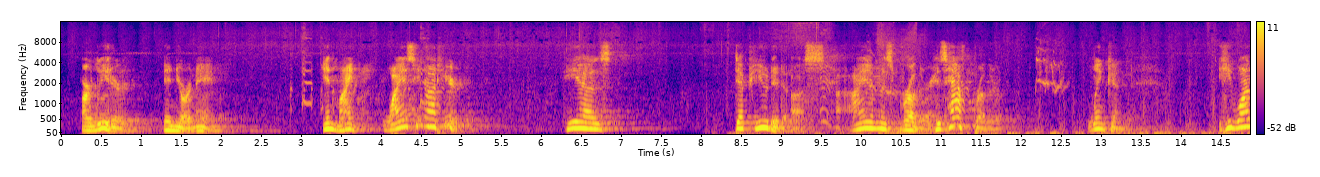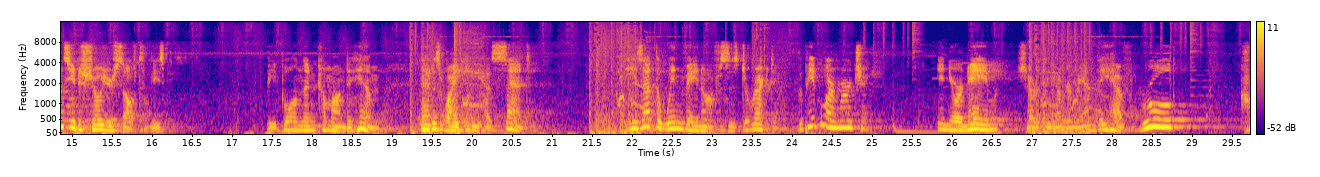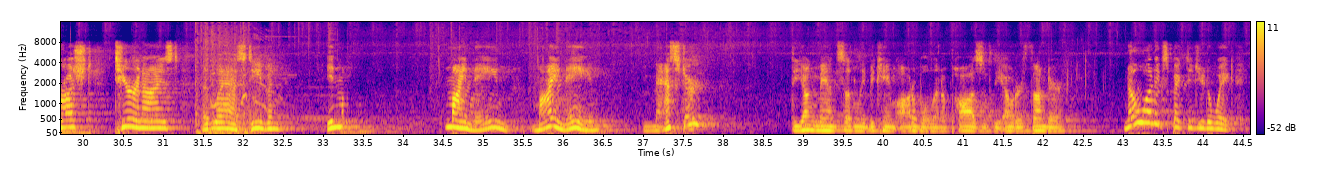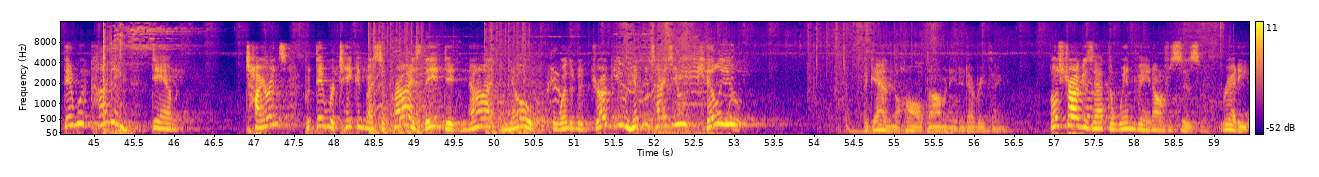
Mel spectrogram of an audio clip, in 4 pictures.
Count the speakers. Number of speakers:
1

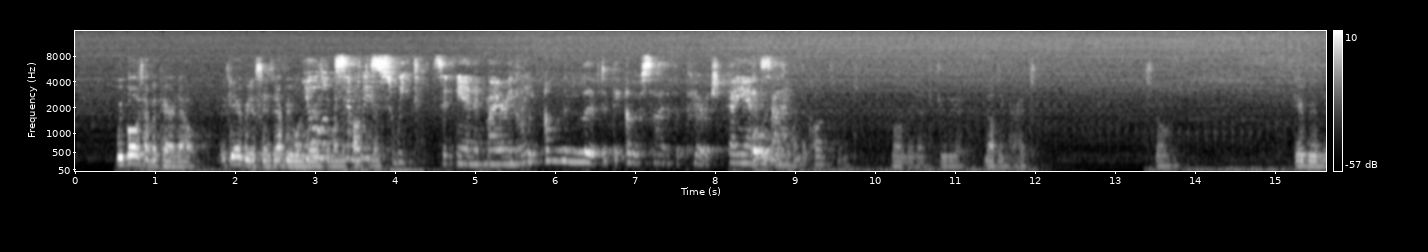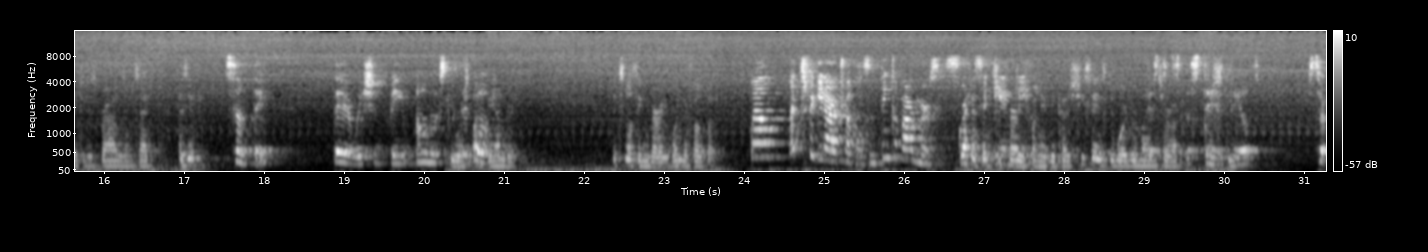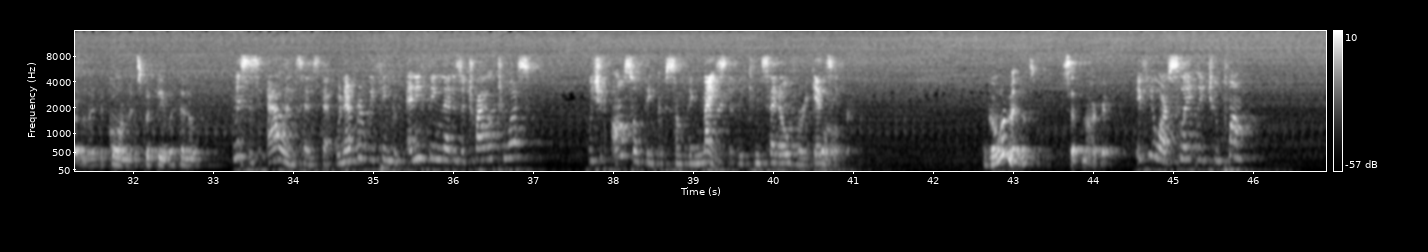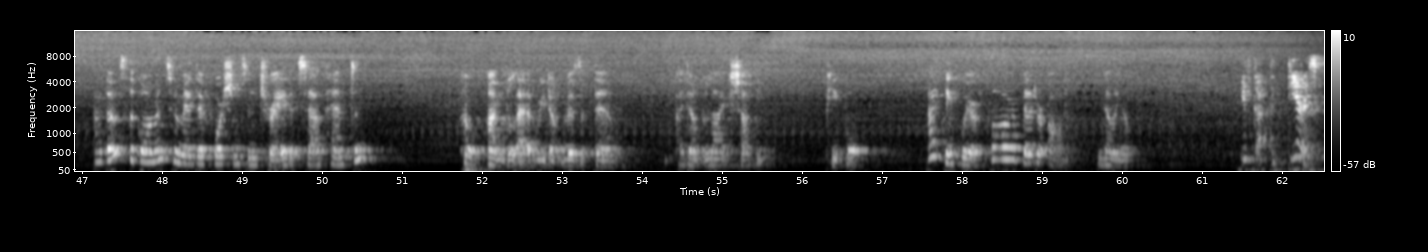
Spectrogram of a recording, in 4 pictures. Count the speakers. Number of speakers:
3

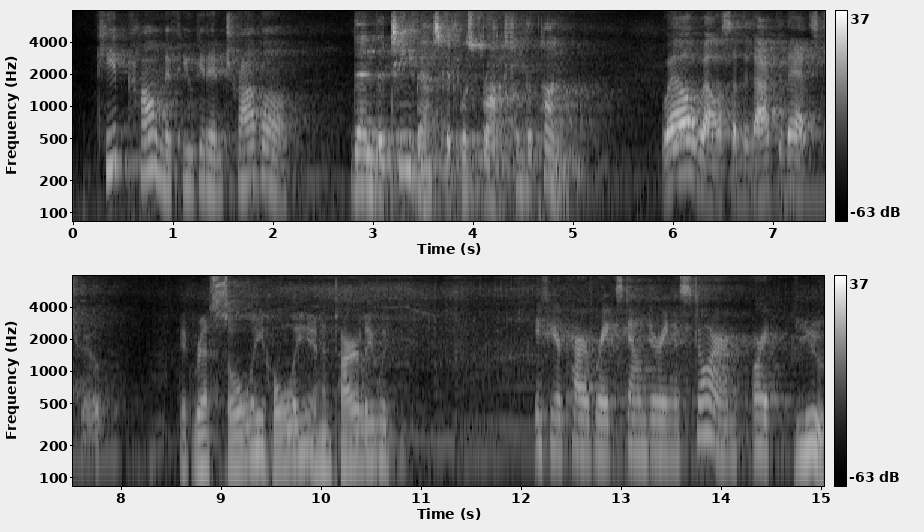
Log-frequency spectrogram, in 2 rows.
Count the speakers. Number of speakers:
4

